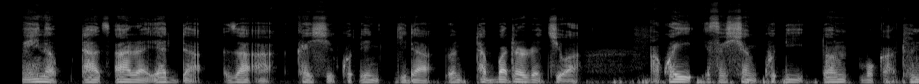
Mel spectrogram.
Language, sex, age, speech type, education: Hausa, male, 46-60, read, tertiary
